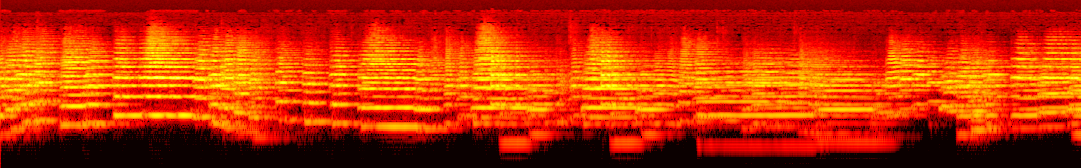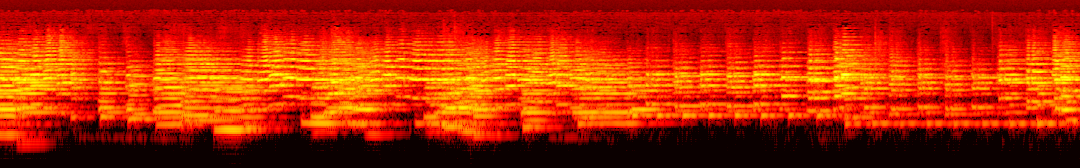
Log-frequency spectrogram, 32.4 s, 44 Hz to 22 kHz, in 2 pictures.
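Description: Brass quintet on 19th-century period instruments (two high brass, horn, trombone and a low bass brass) playing 19th-century French quintet music. The ensemble enters suddenly out of silence at the very start, with the bass voice dropping in underneath now and then.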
